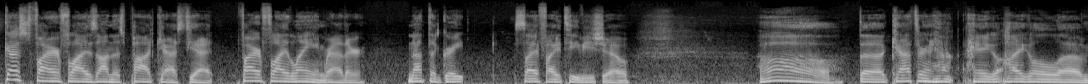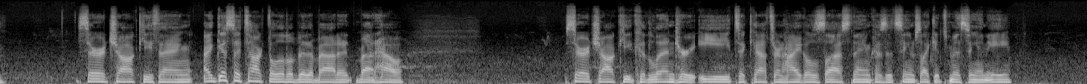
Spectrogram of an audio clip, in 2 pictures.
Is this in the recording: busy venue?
yes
